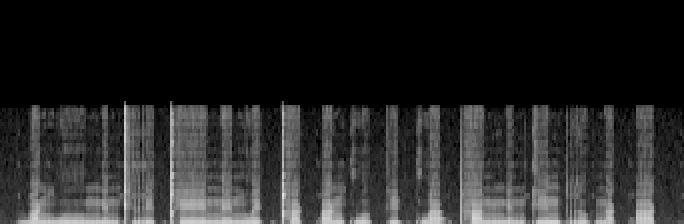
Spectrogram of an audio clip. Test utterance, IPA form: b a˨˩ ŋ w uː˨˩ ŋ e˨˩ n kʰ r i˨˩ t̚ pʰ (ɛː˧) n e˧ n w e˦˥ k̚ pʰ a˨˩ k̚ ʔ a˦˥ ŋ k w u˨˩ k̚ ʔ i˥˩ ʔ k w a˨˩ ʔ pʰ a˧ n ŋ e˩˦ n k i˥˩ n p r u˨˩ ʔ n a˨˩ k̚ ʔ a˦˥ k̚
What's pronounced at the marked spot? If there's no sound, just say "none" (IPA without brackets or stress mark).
eː˧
